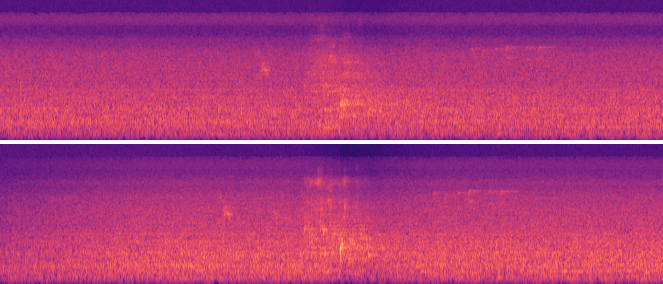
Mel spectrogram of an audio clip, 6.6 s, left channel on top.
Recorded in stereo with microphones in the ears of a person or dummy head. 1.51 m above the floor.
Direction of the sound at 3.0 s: 25° right (ahead or behind).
